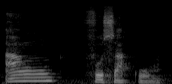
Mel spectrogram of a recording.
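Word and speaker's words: أنفسكم: Nun sukun atau nun mati ketemu dengan huruf fa. Fa ini adalah huruf ikhfa. Jadi dibacanya ang. Jadi ang fusakum.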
